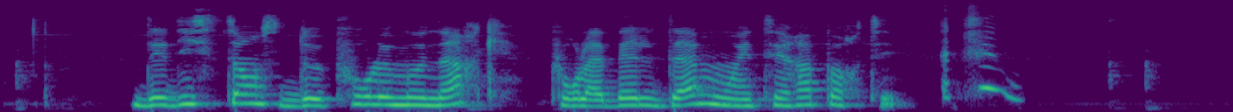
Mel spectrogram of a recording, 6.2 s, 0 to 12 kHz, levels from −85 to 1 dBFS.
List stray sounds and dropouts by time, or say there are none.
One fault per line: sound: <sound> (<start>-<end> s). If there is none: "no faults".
sound: sneeze (4.7-5.1 s)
